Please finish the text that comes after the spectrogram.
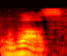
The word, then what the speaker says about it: was: So the middle bit is pretty obvious because they've learnt that as A, but we need it to make an O sound. It's not making a S sound at the end, it's that Z sound, was.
